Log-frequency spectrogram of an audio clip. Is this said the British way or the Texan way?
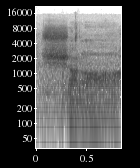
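British. It is said the British way. "I was watching this British guy and he was like"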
